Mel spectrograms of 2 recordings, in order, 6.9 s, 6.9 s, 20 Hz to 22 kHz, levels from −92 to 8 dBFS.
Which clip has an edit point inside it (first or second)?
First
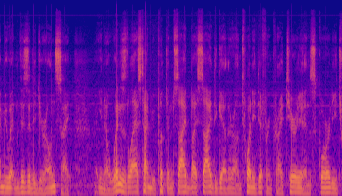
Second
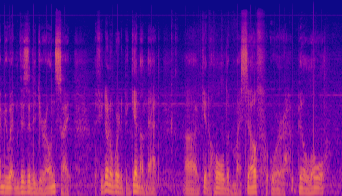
second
